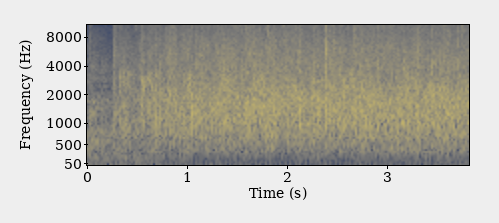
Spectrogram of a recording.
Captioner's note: clapping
